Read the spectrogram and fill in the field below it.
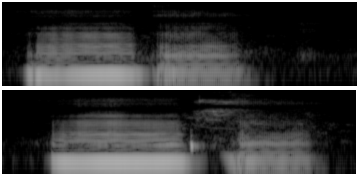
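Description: Two loud, buzzing snores from a sleeping dog, each a long rattling in-breath followed by a softer out-breath.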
